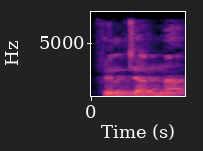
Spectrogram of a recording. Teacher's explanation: لام ساکن پہ اظہار قمری ہے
